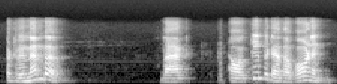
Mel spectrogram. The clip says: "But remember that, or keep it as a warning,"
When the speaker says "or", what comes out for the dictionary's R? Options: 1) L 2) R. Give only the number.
1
